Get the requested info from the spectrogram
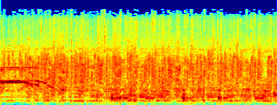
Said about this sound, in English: This man is one of my favorite comedians. I absolutely hate following him. And he's also going to be in a new movie with David Cross called Hits. A round of applause for James Adomian, everybody.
